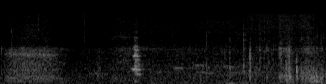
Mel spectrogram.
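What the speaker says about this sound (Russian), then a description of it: "Вот они гусики, ждут нас" Domestic incubator-raised geese honk a few times, one sharp call standing out midway, over steady outdoor background noise with no talking.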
